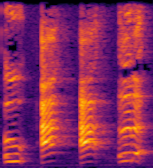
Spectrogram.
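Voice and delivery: high, laughing, squealing excitement; giddy hype. Retold or imitated. Friends back at the college, giddy and squealing.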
